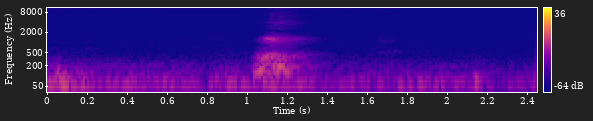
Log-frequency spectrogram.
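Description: A Saint Bernard–poodle mix dog gives one short bark about a second in.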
